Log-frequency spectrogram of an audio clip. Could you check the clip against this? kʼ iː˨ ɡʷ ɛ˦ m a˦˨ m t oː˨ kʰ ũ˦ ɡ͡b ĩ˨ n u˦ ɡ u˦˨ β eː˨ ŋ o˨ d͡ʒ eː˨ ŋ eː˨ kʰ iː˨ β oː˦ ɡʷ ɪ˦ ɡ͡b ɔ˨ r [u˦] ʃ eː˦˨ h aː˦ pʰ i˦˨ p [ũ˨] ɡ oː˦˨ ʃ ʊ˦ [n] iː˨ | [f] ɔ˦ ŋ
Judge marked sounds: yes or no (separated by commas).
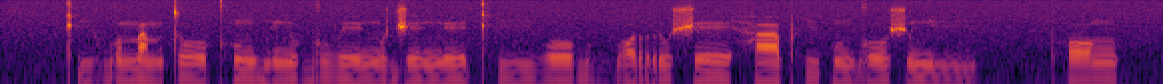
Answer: no, yes, no, no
